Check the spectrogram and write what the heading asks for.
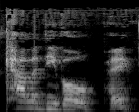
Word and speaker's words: Cala di Volpe: And you also recently released the coffee table book, Cala di Volpe. Am I saying that right? – Yes, Cala di Volpe.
